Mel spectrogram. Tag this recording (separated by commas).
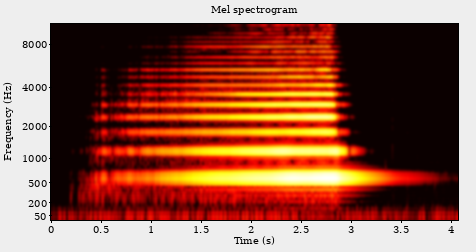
Musical instrument, Music, Bowed string instrument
